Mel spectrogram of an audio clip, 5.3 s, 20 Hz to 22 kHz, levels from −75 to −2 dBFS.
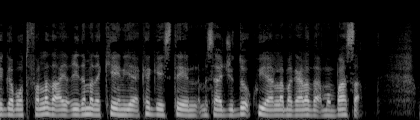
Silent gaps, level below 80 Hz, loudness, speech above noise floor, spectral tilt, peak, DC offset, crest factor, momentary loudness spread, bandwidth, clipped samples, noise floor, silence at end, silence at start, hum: none; -70 dBFS; -28 LUFS; 24 dB; -5.5 dB/octave; -10 dBFS; under 0.1%; 16 dB; 4 LU; 11.5 kHz; under 0.1%; -51 dBFS; 0.1 s; 0 s; none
